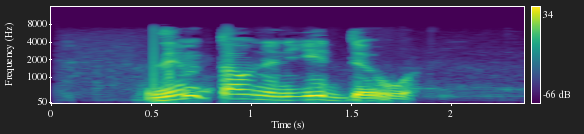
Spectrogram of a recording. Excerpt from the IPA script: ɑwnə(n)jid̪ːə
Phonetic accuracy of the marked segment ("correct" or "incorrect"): correct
